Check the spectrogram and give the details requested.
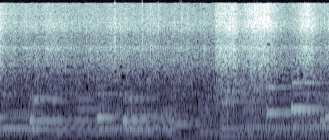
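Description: Background instrumental music of held melodic notes over the sizzle of a mini uttapam frying on a flat tava; the hiss swells and pulses from about two and a half seconds in.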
